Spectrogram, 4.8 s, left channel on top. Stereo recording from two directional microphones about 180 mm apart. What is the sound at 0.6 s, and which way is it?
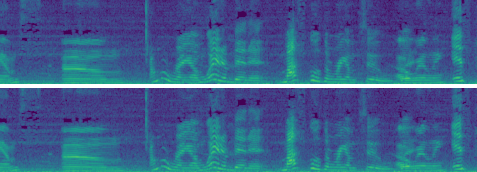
Speech, 15° right (ahead or behind).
